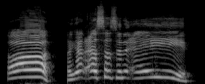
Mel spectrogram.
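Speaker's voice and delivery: high, loud cry of dismay; gutted shriek; dismayed shout. Real, not acted. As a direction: yell at the bad grade.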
